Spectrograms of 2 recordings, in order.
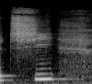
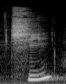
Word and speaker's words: qi: entre en fait le tchi veut dire qu'ils ce qui s'écrit qi mais qui se prononce çi veut dire énergie souffle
